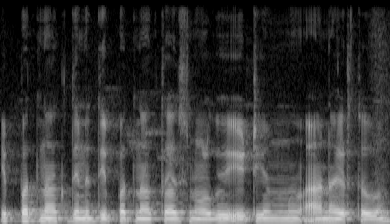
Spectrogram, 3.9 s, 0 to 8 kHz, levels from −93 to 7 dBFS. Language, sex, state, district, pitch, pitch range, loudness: Kannada, male, Karnataka, Belgaum, 115 Hz, 110-115 Hz, -17 LUFS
